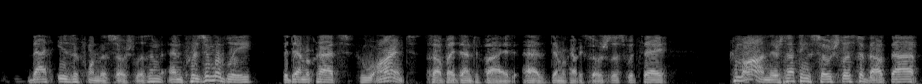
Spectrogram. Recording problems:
garbled, watery; badly; nothing above 4 kHz
distortion; slight; 8% of the sound clipped

